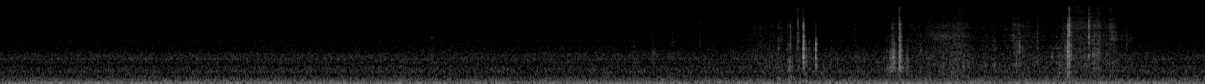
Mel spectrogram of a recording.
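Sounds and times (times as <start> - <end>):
car engine idling: 4.9 - 12.0.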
